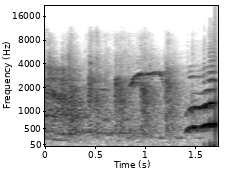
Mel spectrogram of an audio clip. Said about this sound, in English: Those of you who've been in Delirio, raise your hand if you've been to some of the Delirio screenings. All right. Clap if you liked it. Yeah.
